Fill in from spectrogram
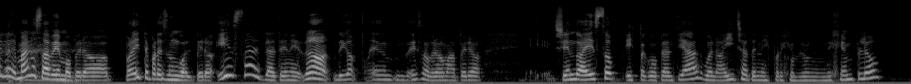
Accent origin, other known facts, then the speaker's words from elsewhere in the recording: Montevideo, Uruguay; soy de La Teja, hincha de Progreso.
